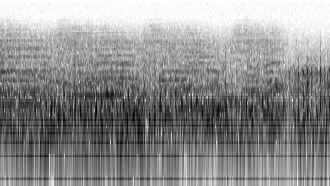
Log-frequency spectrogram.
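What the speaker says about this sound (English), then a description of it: "Huey, would be the Sky Troopers' prime means of transport" Huey military transport helicopter of an airmobile Sky Troopers unit flying, a loud continuous rotor and turbine roar with steady broadband chop throughout, dipping slightly near the end.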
